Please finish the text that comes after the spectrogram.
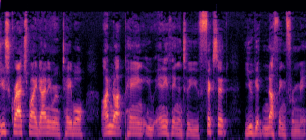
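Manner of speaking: mock angry voice. Talking about dealing with customers, the speaker quotes a customer, mock-angry. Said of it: "Very angry".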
